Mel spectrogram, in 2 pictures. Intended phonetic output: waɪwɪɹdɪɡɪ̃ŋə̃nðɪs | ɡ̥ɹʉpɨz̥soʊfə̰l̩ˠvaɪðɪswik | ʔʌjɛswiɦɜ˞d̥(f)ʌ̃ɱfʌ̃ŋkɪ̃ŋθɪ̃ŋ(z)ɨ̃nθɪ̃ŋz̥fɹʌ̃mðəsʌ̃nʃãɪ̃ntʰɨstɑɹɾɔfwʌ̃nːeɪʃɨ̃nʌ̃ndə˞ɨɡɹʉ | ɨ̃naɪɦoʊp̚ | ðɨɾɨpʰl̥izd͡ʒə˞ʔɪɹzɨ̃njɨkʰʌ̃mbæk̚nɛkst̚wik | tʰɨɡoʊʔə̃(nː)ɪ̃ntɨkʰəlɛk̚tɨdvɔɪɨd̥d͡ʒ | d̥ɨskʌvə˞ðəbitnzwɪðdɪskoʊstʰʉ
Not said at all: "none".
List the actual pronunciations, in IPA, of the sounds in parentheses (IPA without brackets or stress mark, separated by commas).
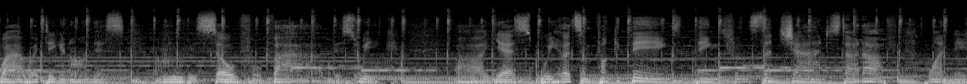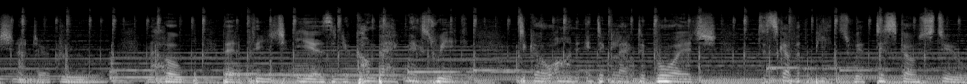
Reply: s, z, n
